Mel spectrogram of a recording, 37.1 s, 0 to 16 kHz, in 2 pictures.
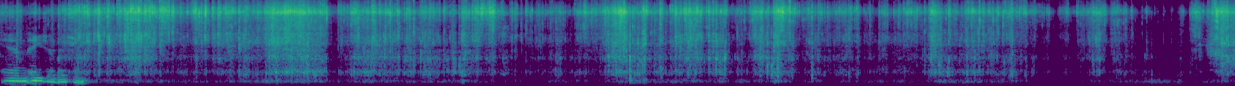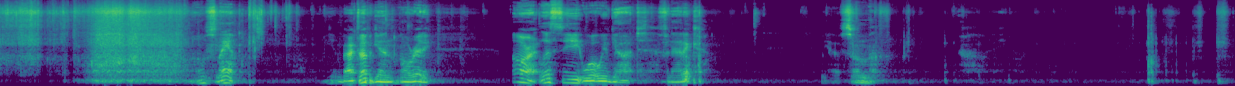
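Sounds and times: foil wrappers crinkling and tearing: 0.1s - 23.0s.

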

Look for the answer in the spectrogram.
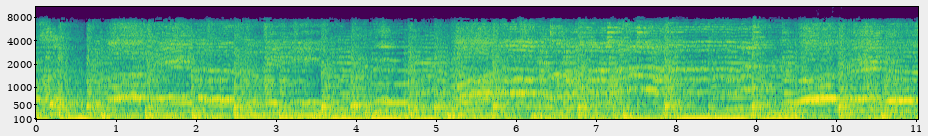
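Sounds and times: gospel choir singing: 0.0s - 11.0s
held low bass notes: 0.0s - 11.0s
instrumental accompaniment: 0.0s - 11.0s.

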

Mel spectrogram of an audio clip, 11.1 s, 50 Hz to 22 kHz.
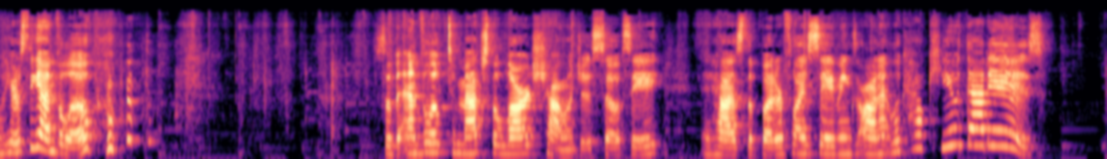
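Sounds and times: woman speaking: 0.0s - 1.1s, 3.8s - 10.5s
soft background music: 0.0s - 11.0s
handling paper cards and plastic: 1.8s - 4.4s.

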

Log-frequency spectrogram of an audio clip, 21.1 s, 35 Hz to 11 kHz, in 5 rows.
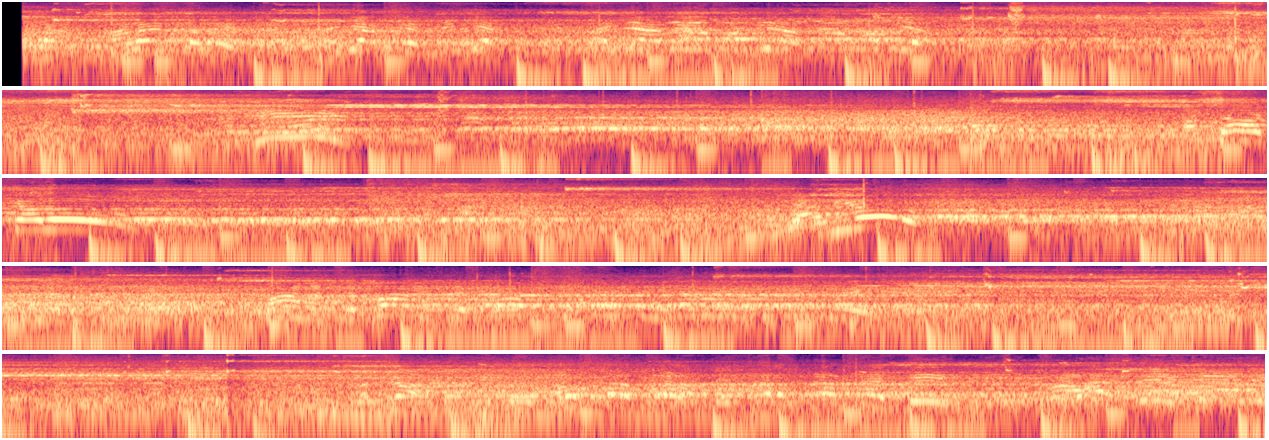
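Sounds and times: sneakers squeaking on floor: 0.1s - 6.3s, 7.4s - 18.6s, 19.6s - 21.0s
voices echoing in hall: 0.1s - 21.0s
basketball bouncing: 3.2s - 4.6s.

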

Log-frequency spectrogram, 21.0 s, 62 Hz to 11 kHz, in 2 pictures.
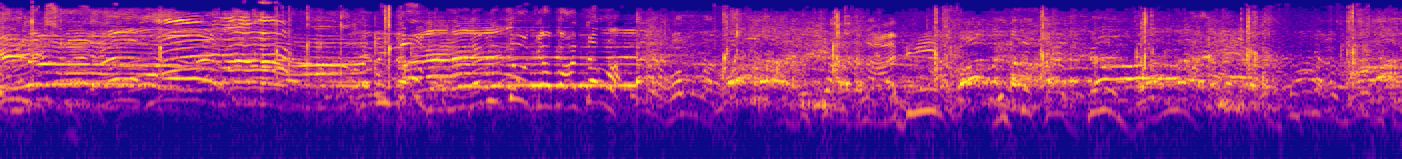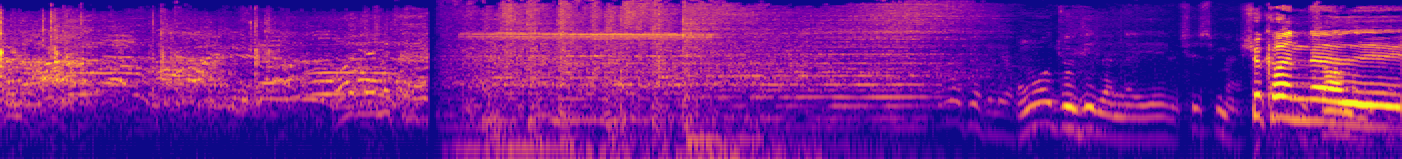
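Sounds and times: crowd shouting and chanting: 0.0s - 16.6s.

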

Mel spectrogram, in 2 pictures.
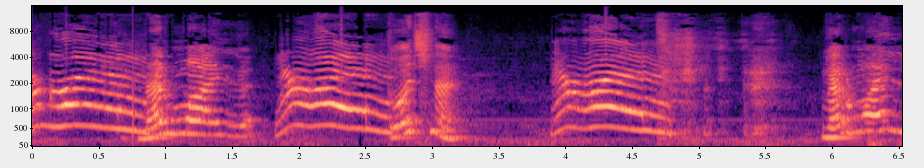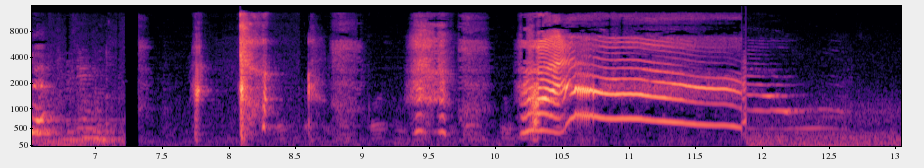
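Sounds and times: cat meowing: 10.2s - 12.7s.

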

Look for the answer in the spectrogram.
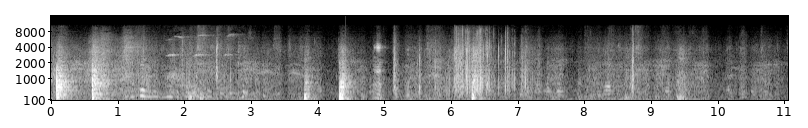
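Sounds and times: footsteps on dry leaves: 5.5s - 7.4s.

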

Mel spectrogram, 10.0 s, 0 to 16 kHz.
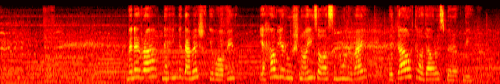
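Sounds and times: horse neighing: 0.0s - 2.5s, 6.4s - 8.4s
film music: 0.0s - 10.0s.

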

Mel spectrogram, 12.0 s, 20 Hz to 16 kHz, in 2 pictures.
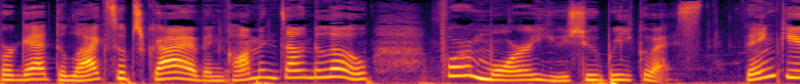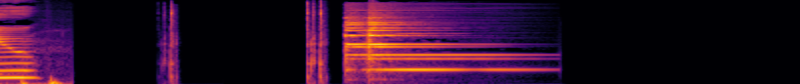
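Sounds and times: bell ding: 8.6s - 10.2s.

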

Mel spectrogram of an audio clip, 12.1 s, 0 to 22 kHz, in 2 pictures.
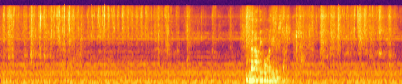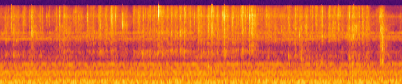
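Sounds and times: leaves being chewed: 0.0s - 12.0s
low steady hum: 0.0s - 12.0s.

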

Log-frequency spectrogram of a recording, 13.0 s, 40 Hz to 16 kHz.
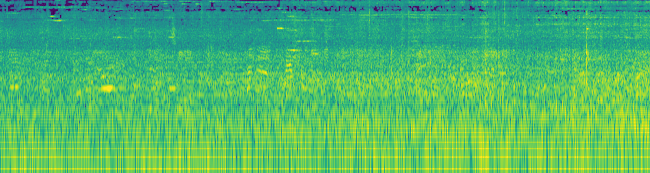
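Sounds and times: people talking: 0.0s - 6.6s, 8.1s - 10.4s
road traffic: 0.0s - 13.0s.

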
